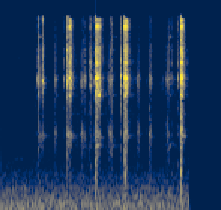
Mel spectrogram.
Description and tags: Metal Scrape
A metal scraping sound.
metal, scrape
